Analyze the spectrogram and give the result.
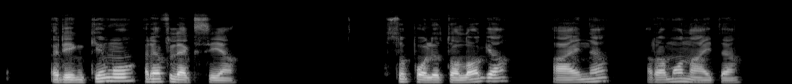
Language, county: Lithuanian, Marijampolė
